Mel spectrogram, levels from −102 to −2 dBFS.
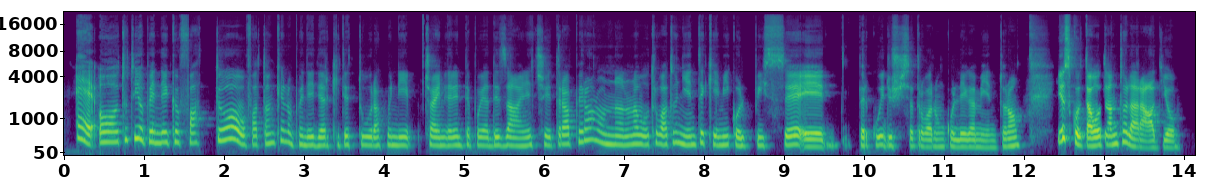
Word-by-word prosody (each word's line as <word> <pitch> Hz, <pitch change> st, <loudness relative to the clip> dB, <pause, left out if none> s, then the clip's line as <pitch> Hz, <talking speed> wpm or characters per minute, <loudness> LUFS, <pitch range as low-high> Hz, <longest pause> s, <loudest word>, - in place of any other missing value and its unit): Eh, 315 Hz, -11 st, +5 dB
ho 270 Hz, +1 st, +3 dB
tutti 325 Hz, +5 st, -1 dB
gli 355 Hz, -, +6 dB
open 275 Hz, -5 st, +1 dB
day 265 Hz, +1 st, +1 dB
che 275 Hz, -, -3 dB
ho 275 Hz, -, -1 dB
fatto 255 Hz, +2 st, -5 dB
ho 320 Hz, -7 st, +4 dB
fatto 210 Hz, +1 st, -6 dB
anche 250 Hz, +5 st, -4 dB
l'open 220 Hz, -6 st, -4 dB
day 200 Hz, 0 st, +1 dB
di 195 Hz, -, +1 dB
architettura, 200 Hz, 0 st, -3 dB
quindi 195 Hz, -1 st, -3 dB
cioè 200 Hz, -2 st, -2 dB
inerente 195 Hz, +2 st, -2 dB
poi 200 Hz, -1 st, -3 dB
a 190 Hz, -, -2 dB
design, 190 Hz, -1 st, -1 dB
eccetera, 205 Hz, +2 st, -2 dB
però 285 Hz, +7 st, -2 dB
non 250 Hz, -8 st, -2 dB
non 210 Hz, 0 st, -1 dB
avevo 220 Hz, -2 st, 0 dB
trovato 220 Hz, +1 st, -2 dB
niente 220 Hz, 0 st, -1 dB
che 215 Hz, -2 st, -3 dB
mi 205 Hz, +1 st, -1 dB
colpisse 190 Hz, +1 st, -3 dB, 0.2 s
e 170 Hz, +3 st, +3 dB
d -, -, -24 dB
per 190 Hz, -, -2 dB
cui 205 Hz, +1 st, 0 dB
riuscissi 190 Hz, -1 st, -4 dB
a -, -, -3 dB
trovare 170 Hz, -2 st, -2 dB
un 170 Hz, 0 st, -7 dB
collegamento, 160 Hz, -1 st, -2 dB
no? 185 Hz, +1 st, 0 dB, 0.4 s
Io -, -, +6 dB
ascoltavo 195 Hz, -, +6 dB
tanto 220 Hz, +6 st, +1 dB
la 210 Hz, -9 st, +5 dB
radio 150 Hz, 0 st, 0 dB
205 Hz, 200 wpm, -24 LUFS, 185-235 Hz, 0.4 s, gli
